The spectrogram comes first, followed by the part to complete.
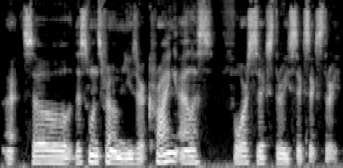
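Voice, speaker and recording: A man co-hosting a podcast, chatting casually about dreams with a relaxed, filler-heavy way of talking. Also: mid-range voice, slow, vocal fry. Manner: relaxed, talks with frequent fillers. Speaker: podcast co-host reading and interpreting dreams.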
